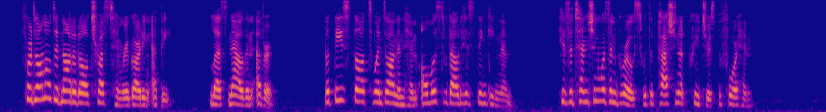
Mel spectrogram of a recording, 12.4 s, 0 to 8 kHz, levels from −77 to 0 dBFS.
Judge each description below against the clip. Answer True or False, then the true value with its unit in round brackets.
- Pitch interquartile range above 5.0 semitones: True (5.5 semitones)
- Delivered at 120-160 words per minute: False (175 wpm)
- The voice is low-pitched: False (245 Hz)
